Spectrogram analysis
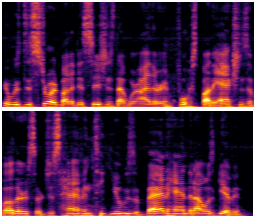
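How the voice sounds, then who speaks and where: An actor playing a remorseful drifter confessing a violent past in audio theater, speaking haltingly and broodingly. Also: male voice, medium pitch, fairly even intonation, natural voice. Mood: anguished confession.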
